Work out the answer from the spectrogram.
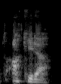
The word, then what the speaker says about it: Akira: to steal your thunder pronounce it correctly it's it's it's uh akira oh akira oh sorry hey i still see akira i just say akilo when i talk about the movie here's another show about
